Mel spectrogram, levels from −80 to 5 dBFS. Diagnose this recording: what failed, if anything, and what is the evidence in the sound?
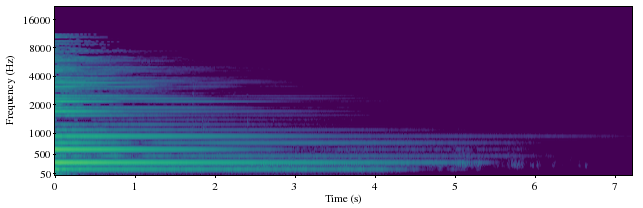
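MP3 compression throughout, likely at the codec stage: the music is cut off above 11.2 kHz and sounds heavily watery, consistent with a low bitrate around 32 kbps starving weak frequency lines.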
